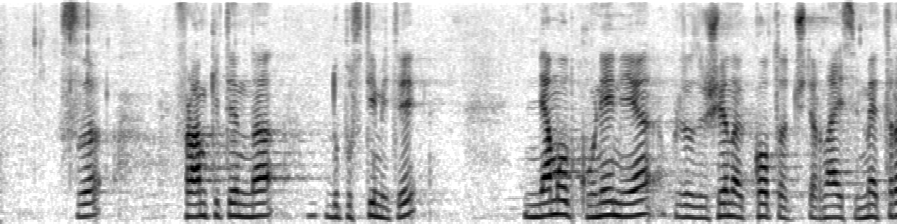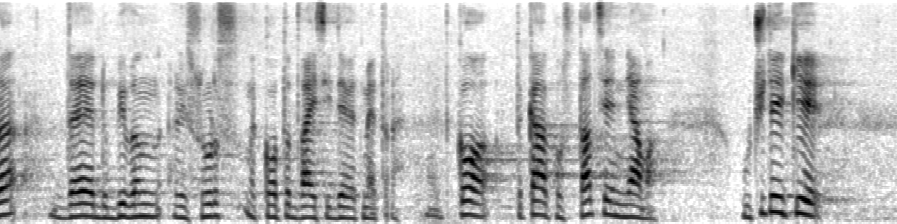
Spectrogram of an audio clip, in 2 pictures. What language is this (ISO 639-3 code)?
bul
